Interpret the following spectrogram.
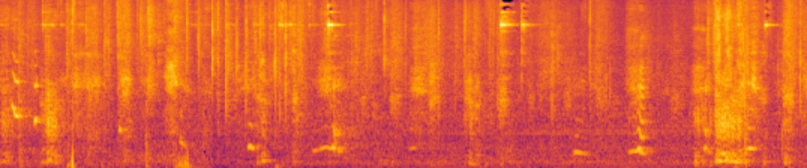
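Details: Playful young wire haired fox terrier named Rory, one year old, at play: brief whimpers and yips spaced through the clip, low grumbling growls between them, and a louder whining burst near the close amid handling noise.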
